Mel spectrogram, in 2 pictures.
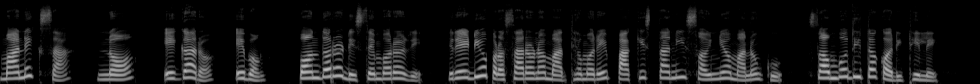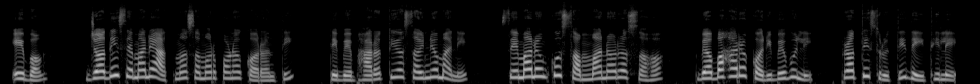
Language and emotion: Odia, neutral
